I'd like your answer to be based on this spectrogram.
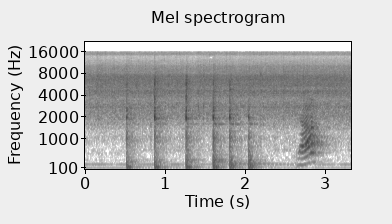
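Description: Bell peppers stirred into sizzling vegetables in a pan, six evenly spaced utensil knocks and scrapes over a low frying hiss, ending in a short swishing stir, with no speech.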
